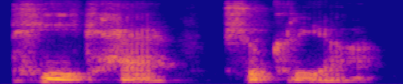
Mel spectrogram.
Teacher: it's a very specific kind of T sound and it has this aspiration as well.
